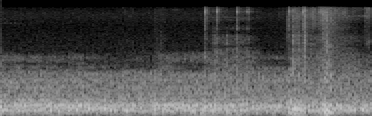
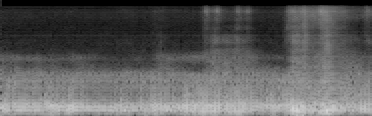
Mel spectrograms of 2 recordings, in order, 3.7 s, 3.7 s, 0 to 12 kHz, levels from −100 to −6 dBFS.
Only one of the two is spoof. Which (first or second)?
second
